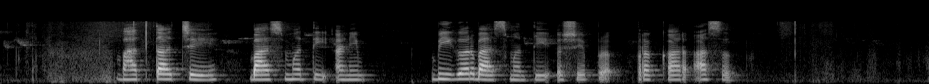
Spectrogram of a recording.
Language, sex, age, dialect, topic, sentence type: Marathi, female, 18-24, Southern Konkan, agriculture, statement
